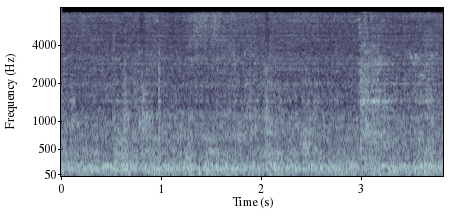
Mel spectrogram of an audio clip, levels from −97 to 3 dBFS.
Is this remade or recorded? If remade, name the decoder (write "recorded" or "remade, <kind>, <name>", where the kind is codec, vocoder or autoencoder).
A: remade, vocoder, HiFi-GAN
